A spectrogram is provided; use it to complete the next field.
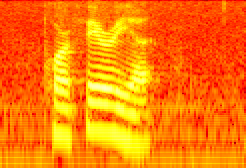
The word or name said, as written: porphyria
